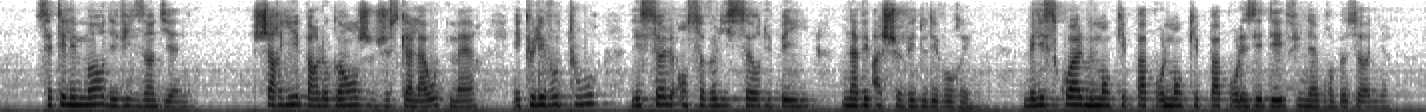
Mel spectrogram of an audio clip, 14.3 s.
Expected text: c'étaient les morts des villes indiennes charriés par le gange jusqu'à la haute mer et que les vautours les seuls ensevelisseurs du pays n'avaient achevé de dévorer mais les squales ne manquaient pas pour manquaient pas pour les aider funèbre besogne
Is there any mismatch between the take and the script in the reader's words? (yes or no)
no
